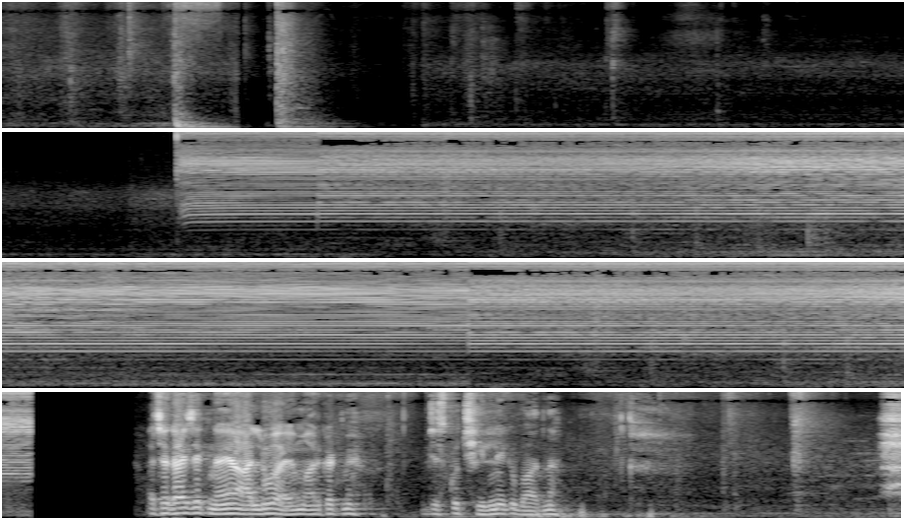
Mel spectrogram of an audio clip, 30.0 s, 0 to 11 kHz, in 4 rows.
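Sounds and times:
electric beard trimmer buzzing: 9.0 - 22.8.

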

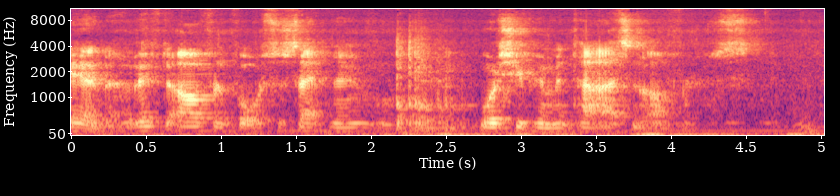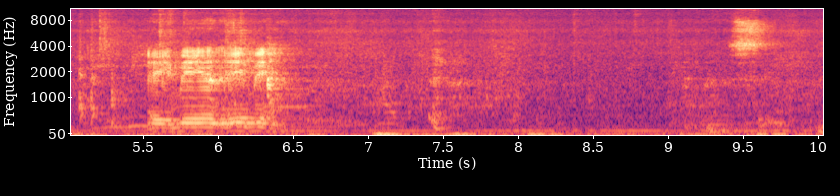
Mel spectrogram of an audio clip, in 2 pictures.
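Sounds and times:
man speaking: 5.4 - 6.7.

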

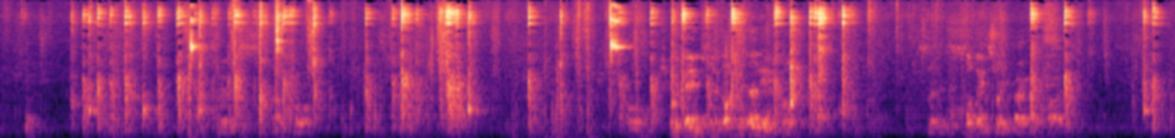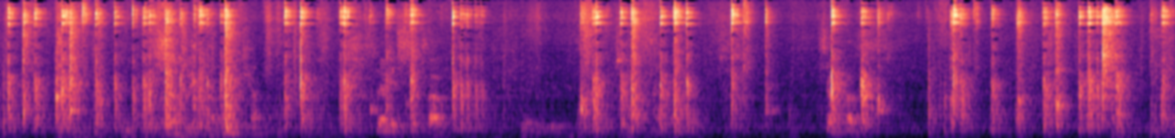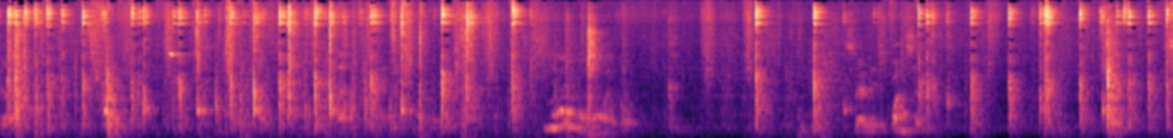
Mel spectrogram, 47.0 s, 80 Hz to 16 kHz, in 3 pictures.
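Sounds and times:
ball bouncing on table: 1.0 - 6.4, 8.2 - 11.4, 15.2 - 20.4, 21.1 - 22.2, 26.8 - 39.4, 41.4 - 42.5, 43.6 - 46.9
ball clicking off bats: 27.1 - 38.3.

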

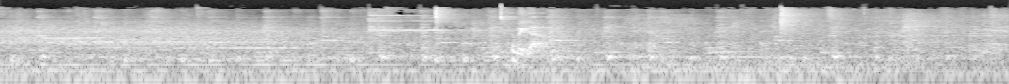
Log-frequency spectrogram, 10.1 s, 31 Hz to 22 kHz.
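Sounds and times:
background music: 0.0 - 10.0
elevator signal beep: 3.7 - 5.0.

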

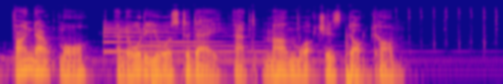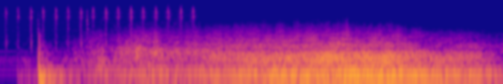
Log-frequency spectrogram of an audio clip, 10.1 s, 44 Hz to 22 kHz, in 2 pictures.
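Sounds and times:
mechanical watch ticking: 2.8 - 7.0.

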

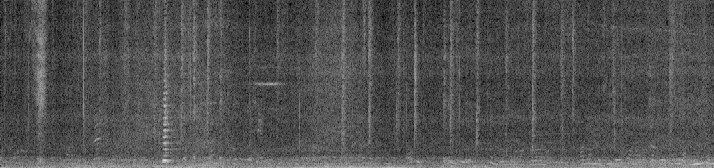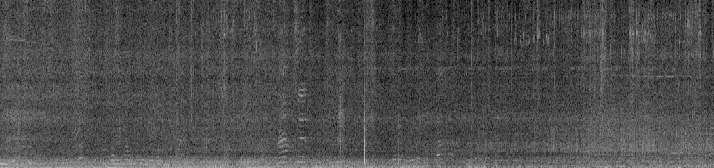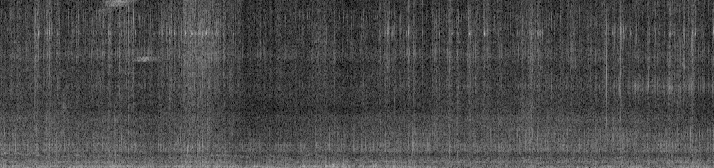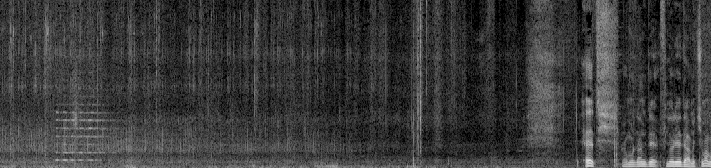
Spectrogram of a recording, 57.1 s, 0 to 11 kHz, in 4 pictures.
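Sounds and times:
scooter tyres rumbling on bricks: 0.0 - 55.4.

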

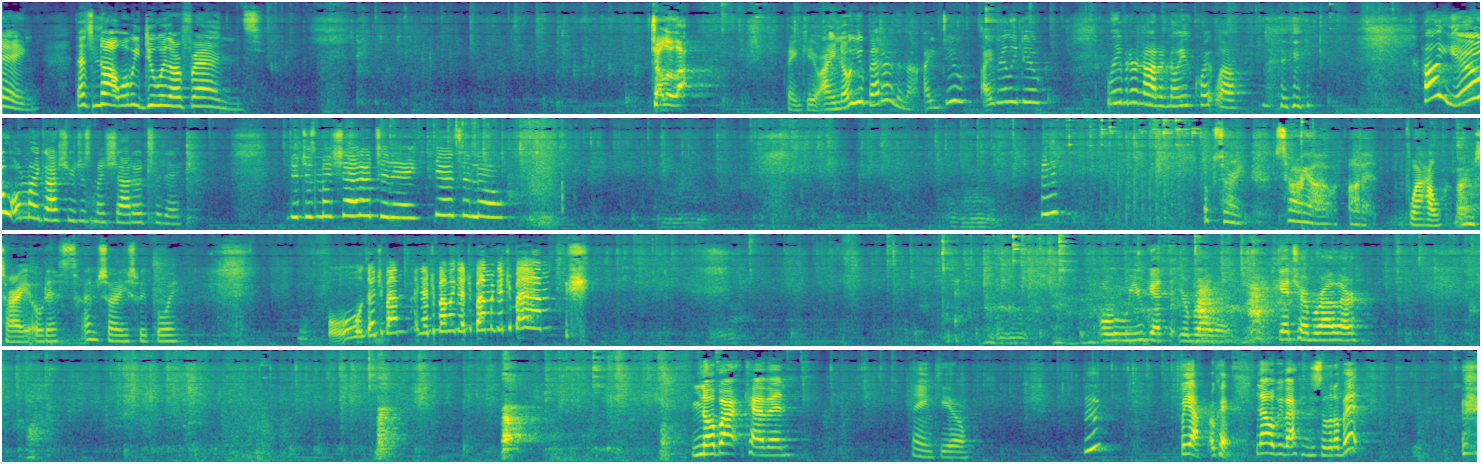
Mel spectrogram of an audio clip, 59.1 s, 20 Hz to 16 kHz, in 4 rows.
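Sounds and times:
dog grumbling: 21.3 - 22.0, 24.2 - 25.0, 39.0 - 42.3
dog barking: 48.1 - 48.4, 49.3 - 49.8.

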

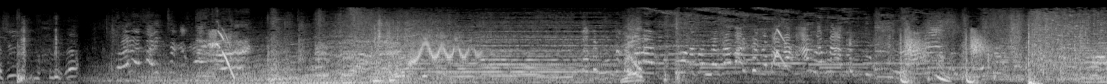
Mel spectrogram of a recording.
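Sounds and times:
music with sustained notes: 0.8 - 9.0
cartoon boing sound effect: 3.8 - 5.0.

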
